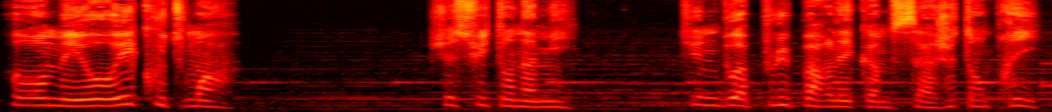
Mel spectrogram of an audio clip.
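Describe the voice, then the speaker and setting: A cautious young man, loyal and anxious, from an animated drama, as a male actor plays him. Faint music sits behind his voice. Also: high voice, normal speed, natural voice. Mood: worried pleading. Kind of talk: French animated drama dub.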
